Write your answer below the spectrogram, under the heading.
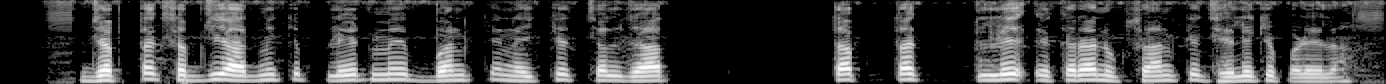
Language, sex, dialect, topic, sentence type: Bhojpuri, male, Southern / Standard, agriculture, statement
